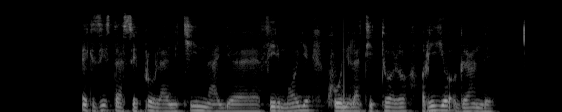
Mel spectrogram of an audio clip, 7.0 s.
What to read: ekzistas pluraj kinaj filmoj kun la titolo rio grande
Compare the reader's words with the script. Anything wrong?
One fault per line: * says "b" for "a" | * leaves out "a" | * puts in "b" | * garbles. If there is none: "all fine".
all fine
